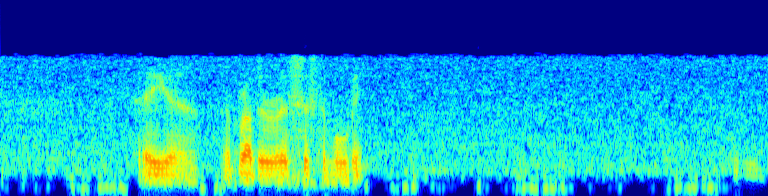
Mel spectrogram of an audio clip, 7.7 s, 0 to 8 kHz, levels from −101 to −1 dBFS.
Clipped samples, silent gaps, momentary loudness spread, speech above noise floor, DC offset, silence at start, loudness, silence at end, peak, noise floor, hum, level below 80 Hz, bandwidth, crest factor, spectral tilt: under 0.1%; none; 22 LU; 21 dB; under 0.1%; 0 s; -30 LUFS; 0 s; -14 dBFS; -51 dBFS; none; -60 dBFS; 3.8 kHz; 20 dB; -10 dB/octave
